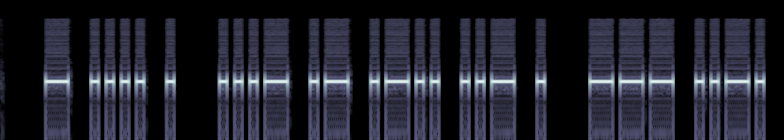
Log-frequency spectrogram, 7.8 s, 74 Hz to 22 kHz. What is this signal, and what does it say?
Morse code, heard as a keyed tone, about 16 wpm, 800 Hz. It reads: THE VALUE OF
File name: Technical Subjects / Technical Subjects-mp3s / XC @15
